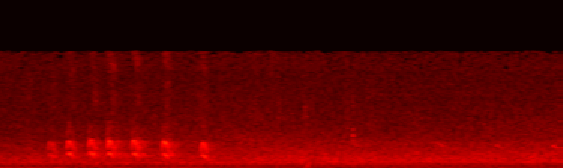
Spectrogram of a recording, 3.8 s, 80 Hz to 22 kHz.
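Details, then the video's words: Rapid series of about seven clipped, bright notes from an American robin visiting a feeder in May 2021, recorded with a GoPro HERO8 Black, fading after a second, with constant low-pitched background hum throughout. "American Robin"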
